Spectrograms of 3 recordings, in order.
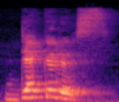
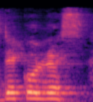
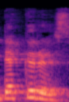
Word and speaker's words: decorous: that so deco us we might intend to pronounce decoders but it is actually decorous you also can you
